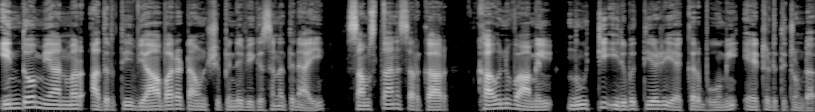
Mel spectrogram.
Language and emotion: Malayalam, neutral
